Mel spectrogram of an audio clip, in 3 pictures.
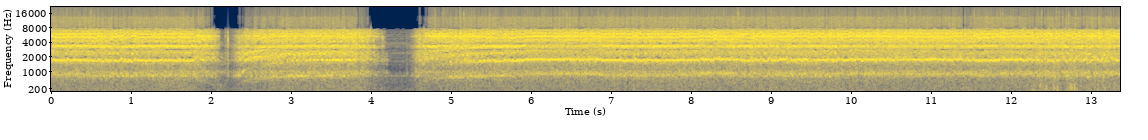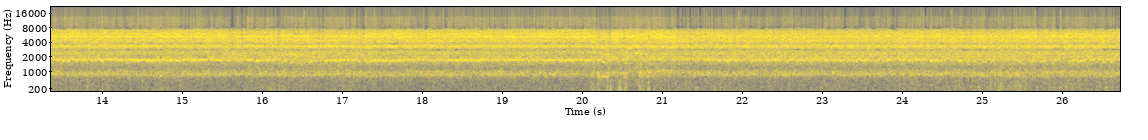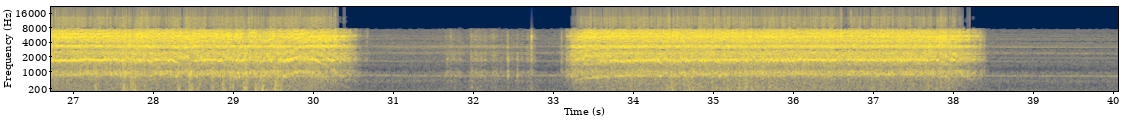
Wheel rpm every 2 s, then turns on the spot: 190, 150, 130, 220, 220, 230, 220, 230, 230, 230, 240, 230, 220, 230, 220, 30, 60, 220, 220, 20.
none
